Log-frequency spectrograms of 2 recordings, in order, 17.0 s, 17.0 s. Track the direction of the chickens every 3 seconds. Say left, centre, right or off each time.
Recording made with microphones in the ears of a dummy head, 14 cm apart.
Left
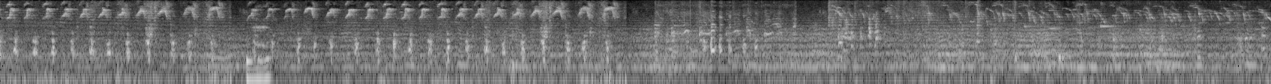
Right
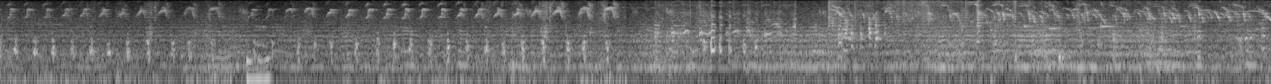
left, left, centre, right, right, right.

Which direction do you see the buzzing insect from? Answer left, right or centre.
right.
